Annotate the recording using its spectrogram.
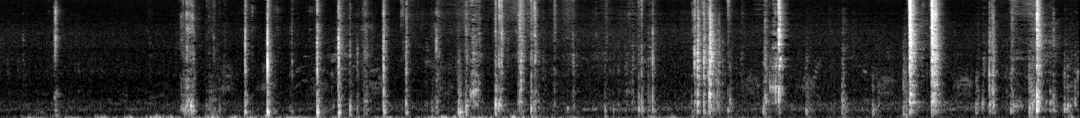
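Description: Irregular clicks, taps and scrapes of hands working with cooking utensils and dishes, with a low rumble underneath for the first six seconds. A few louder clicks come near the end.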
